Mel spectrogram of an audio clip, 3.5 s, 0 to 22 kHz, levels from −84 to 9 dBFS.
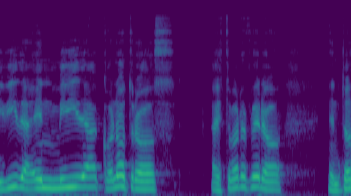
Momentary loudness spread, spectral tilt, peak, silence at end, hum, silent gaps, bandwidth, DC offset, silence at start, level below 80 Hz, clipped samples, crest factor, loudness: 11 LU; -7.5 dB/octave; -16 dBFS; 0 s; none; none; 15.5 kHz; under 0.1%; 0 s; -58 dBFS; under 0.1%; 14 dB; -30 LUFS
